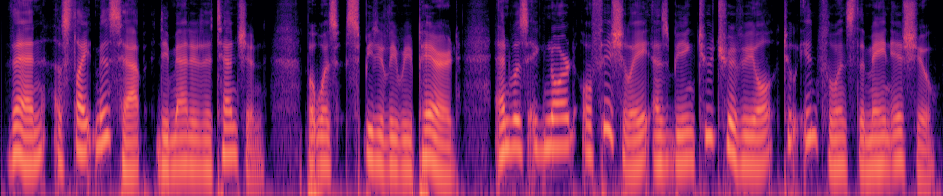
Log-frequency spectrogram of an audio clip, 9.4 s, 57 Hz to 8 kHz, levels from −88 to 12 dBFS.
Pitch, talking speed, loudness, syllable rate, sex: 145 Hz, 145 wpm, -20 LUFS, 5.0 syllables/s, male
